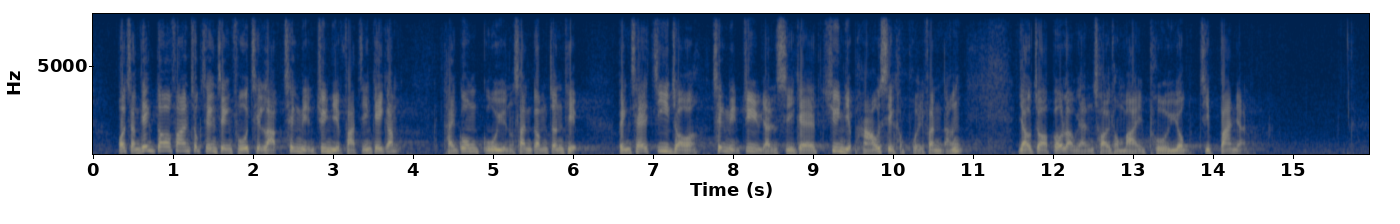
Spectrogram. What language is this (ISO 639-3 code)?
yue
